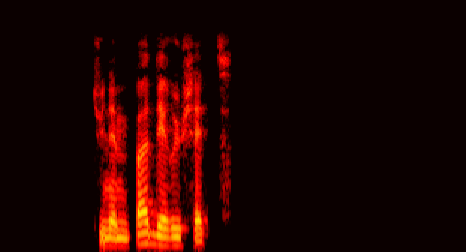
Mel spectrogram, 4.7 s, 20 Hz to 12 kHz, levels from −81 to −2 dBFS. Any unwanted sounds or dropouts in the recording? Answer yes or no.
no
